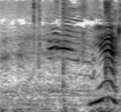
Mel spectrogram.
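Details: Domestic cat met in the Swiss Alps, a short clear rising-then-falling meow after a person calls to it, a faint whistle-like tone beforehand, person speaking German nearby.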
